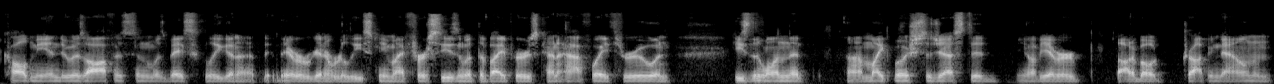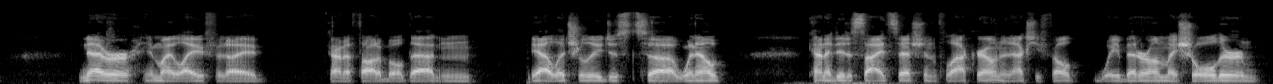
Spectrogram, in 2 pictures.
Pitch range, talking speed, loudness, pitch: 80-85 Hz, 190 wpm, -17 LUFS, 80 Hz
